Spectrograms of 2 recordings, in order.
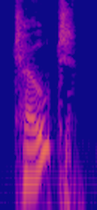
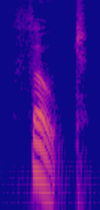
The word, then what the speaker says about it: Thoth: Egyptians called this energy Tot or Thoth. Or some people you might see as Thoth. Some people pronounce it Thoth. I've seen it as Thoth, Toth, Tot. So, depending on the lineage.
